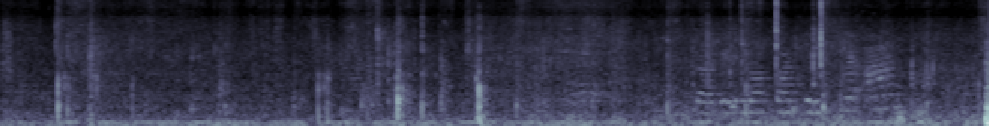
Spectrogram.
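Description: Shop background noise, which the speaker calls a bit noisy: a steady low hum with scattered light clicks and knocks, and faint voices about five seconds in.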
